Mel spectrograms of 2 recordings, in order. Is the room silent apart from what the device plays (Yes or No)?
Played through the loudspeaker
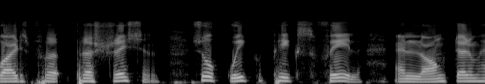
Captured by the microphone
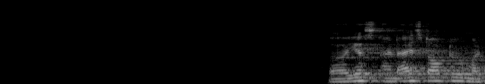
No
